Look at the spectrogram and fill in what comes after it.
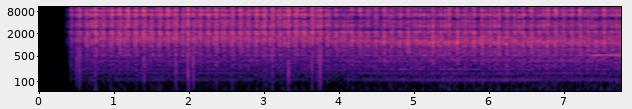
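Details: Suzuki running, with a customer complaint of slight clicking: sharp, uneven clicks about three a second over a hissy background, from a broken front driveshaft with a separated CV joint.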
